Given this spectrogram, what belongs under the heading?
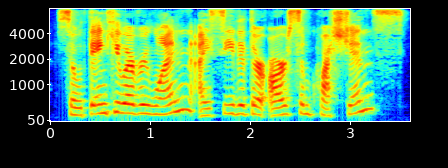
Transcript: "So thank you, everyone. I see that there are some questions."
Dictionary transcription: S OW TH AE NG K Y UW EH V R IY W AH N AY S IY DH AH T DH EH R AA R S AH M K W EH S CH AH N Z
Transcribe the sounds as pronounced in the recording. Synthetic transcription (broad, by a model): S OW TH AE NG K Y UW EH V R IY W AH N AY S IY DH AH T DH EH R AA R S AH M K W EH S CH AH N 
